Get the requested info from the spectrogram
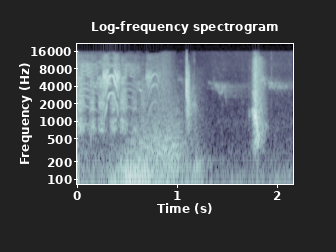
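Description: A few quick high-pitched cartoon squeaks fading away in the first half-second, then two brief sharp sounds, one about a second in and one near the end.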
